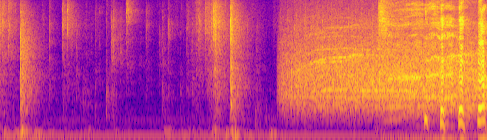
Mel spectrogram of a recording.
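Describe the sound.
Recorded applause sound effect, triggered to mask chewing noise, swells in after a few scattered clicks and taps and becomes a dense, steady clapping wash that grows slightly louder toward the end.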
